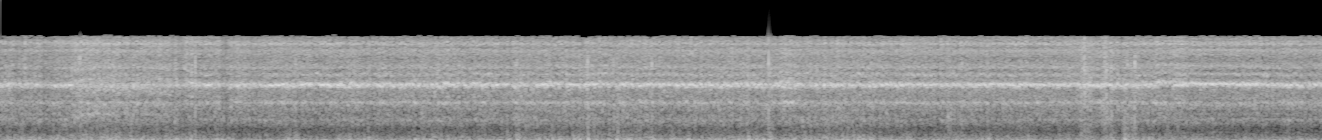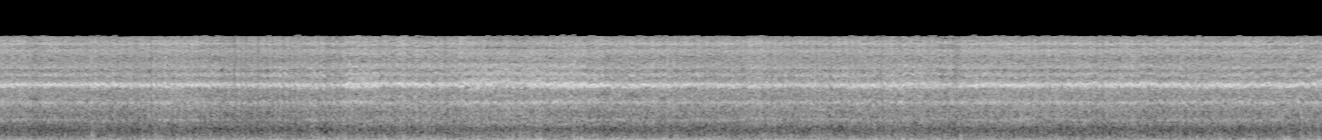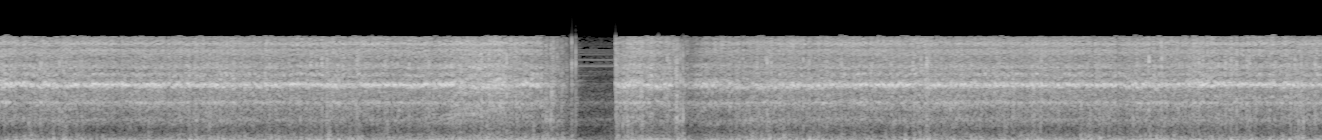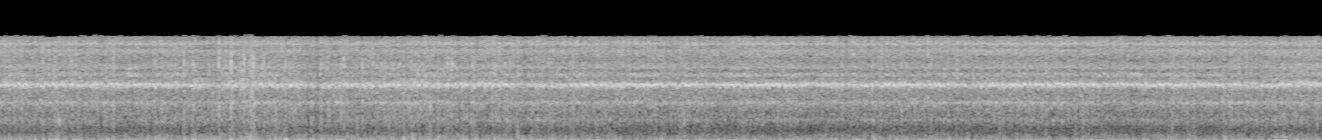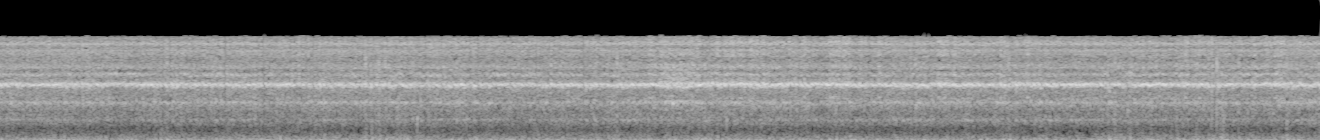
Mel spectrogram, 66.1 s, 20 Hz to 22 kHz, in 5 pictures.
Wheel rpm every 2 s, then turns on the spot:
180, 170, 160, 160, 160, 160, 160, 160, 160, 160, 160, 160, 160, 160, 160, 150, 80, 160, 160, 160, 160, 160, 160, 160, 160, 160, 160, 160, 160, 160, 160, 160, 160.
none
